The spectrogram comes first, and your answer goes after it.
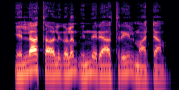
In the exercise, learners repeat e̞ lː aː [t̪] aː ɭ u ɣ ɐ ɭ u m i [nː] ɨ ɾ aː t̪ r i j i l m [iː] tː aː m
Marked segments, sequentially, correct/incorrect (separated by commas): correct, correct, incorrect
